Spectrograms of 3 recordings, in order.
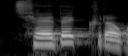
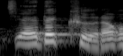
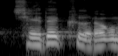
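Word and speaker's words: צדק: 히브리어로 공이라고 하는 말은 체데크라고 하는 말입니다. 뭐 발음상 재크라고 말하기도 하고 체데크라고 말하기도 하는데 어쨌든이 공이라고 하는 말은 체데크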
